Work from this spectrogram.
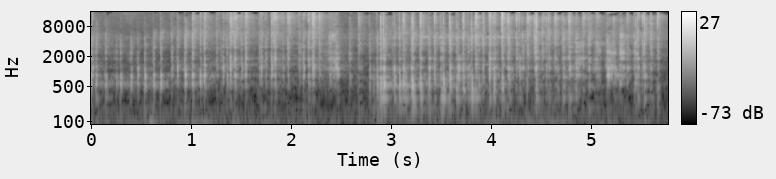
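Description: Fingernails tap rapidly on a large, thick, solid wooden end-grain butcher block cutting board, moving toward the board's edges at the end. The result is a dense stream of short, dry, woody clicks with a hollow mid-range tone around 566 Hz and very little ring. The tapping grows a little louder and brighter about halfway through.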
